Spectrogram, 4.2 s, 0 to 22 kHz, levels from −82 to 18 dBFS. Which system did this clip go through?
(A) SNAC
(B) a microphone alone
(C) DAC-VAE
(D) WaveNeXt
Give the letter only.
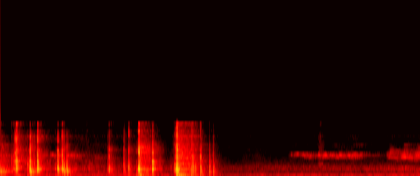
C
